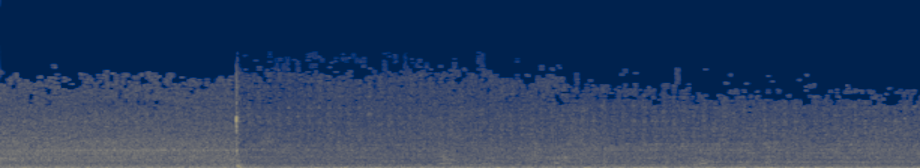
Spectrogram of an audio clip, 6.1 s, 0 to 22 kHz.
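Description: Mercedes-Benz C63 AMG's V8 idling steadily, heard from inside the cabin, with a single faint click about a second and a half in.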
